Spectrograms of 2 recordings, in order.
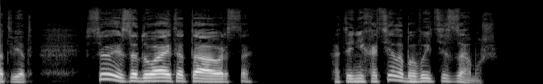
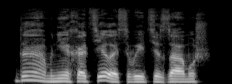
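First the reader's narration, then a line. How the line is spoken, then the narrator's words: Quiet. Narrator (Russian): негромко сказала она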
